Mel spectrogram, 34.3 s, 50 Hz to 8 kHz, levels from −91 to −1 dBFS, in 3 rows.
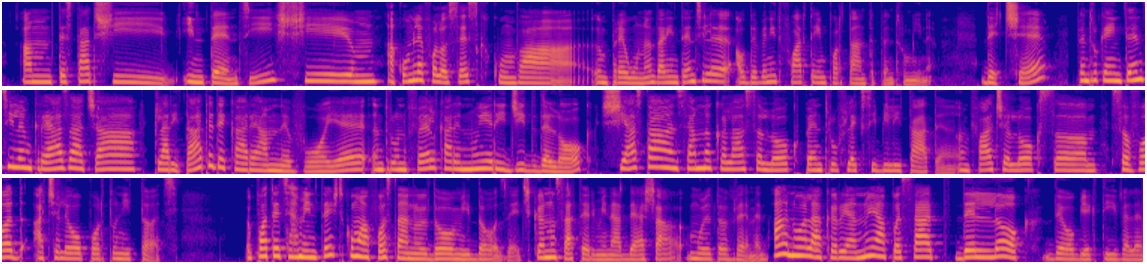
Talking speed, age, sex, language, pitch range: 135 wpm, 20-39, female, Romanian, 185-240 Hz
